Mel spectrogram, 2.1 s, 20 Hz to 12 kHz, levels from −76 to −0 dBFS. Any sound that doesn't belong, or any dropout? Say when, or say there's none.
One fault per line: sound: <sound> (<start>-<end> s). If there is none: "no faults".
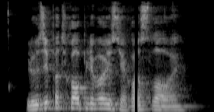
sound: dropout (1.3-1.4 s)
